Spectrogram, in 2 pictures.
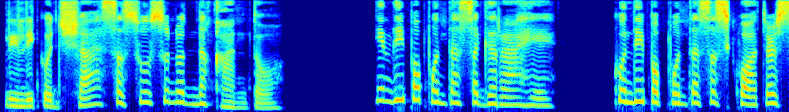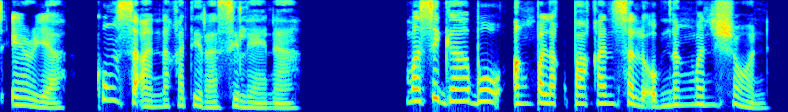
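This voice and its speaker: Narrating a dramatic scripted love story, a woman with a Filipino accent sounds very animated, with a medium-pitched, darkish voice at a normal pace. It's a clean studio recording without any room sound.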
